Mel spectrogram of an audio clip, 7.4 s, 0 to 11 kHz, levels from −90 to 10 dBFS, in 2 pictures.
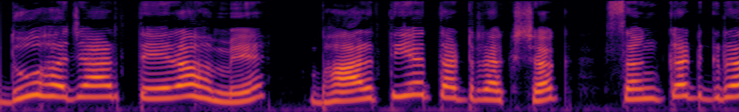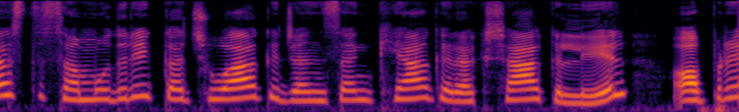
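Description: Nothing goes wrong anywhere in this bit of speech, so there's no technical fault to point to.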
